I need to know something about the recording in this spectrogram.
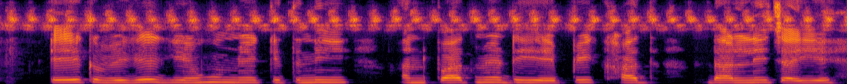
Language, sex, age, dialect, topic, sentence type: Hindi, female, 18-24, Awadhi Bundeli, agriculture, question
